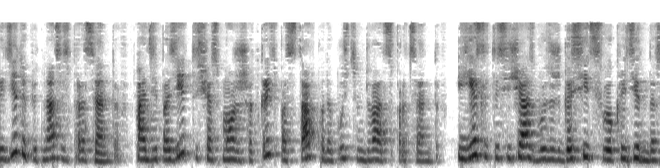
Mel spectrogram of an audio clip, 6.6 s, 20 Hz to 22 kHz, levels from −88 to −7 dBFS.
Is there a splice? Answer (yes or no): no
